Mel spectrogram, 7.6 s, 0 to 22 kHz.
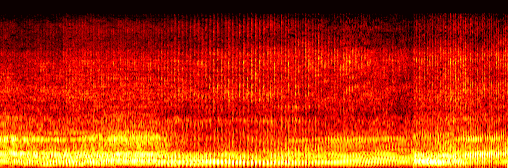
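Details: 150cc Yerf Dog shifter kart on its first test drive, gearing too tall: revving unevenly with a rough, popping, pulsing beat and hesitation as the throttle changes; running super lean, backfiring a lot and low on power.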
